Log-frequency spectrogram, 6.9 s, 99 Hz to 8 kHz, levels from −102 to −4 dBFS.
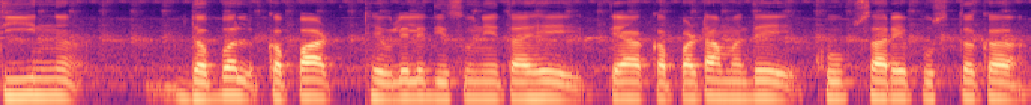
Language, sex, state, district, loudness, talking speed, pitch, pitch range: Marathi, male, Maharashtra, Gondia, -17 LUFS, 115 wpm, 135 Hz, 135-140 Hz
